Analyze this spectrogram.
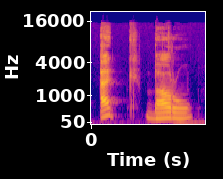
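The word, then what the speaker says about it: أكبر: আচ্ছা এরপরে আমরা দেখছি আকবারু আকবারু এখানে কাফের আমরা কাফকে পূর্বের হরকতের সাথে মিলিয়ে পড়বো আকবারু এরপরে আসলিম আসলিম আম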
